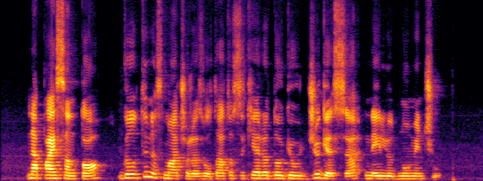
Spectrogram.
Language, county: Lithuanian, Vilnius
